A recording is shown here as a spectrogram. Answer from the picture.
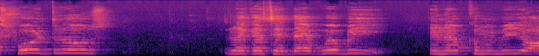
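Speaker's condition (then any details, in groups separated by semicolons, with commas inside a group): Cerebral palsy; declined offered surgery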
